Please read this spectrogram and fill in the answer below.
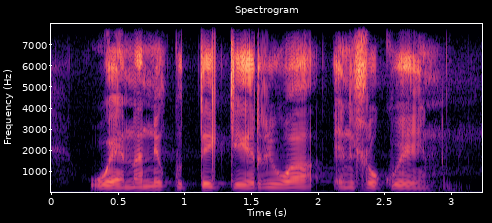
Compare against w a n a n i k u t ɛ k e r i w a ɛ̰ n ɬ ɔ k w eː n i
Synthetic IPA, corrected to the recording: w ɛ n a n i k u t ɛ k e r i w a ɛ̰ n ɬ ɔ k w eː n i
